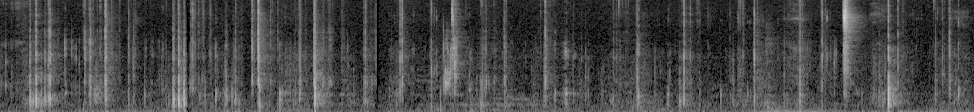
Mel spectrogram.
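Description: Close-up chewing of a candied apple: the hard candy shell and apple crunching with sharp, irregular cracks. A louder low rumble comes about ten seconds in.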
